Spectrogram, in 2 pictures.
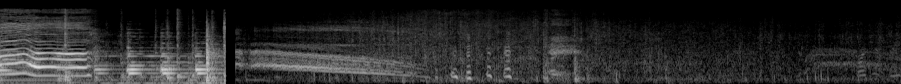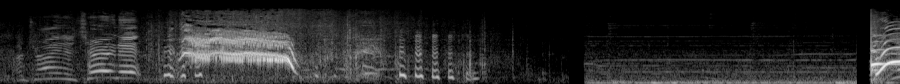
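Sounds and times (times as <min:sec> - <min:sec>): person singing: 0:00.0 - 0:01.1
person yelling on a sled: 0:02.4 - 0:04.8, 0:10.7 - 0:13.2
drawn-out falling cry: 0:02.4 - 0:05.8, 0:10.7 - 0:13.1.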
